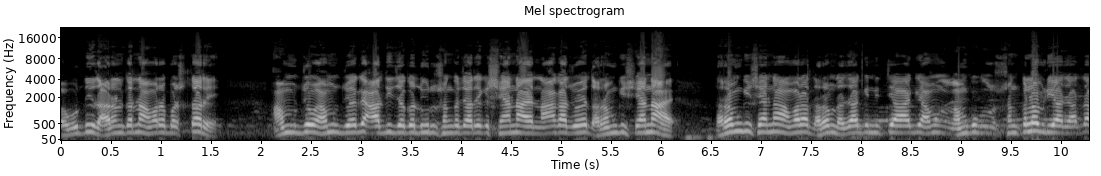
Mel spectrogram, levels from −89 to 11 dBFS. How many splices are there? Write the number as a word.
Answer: zero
